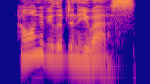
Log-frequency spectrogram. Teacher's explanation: I'm hearing how is being pretty stressed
